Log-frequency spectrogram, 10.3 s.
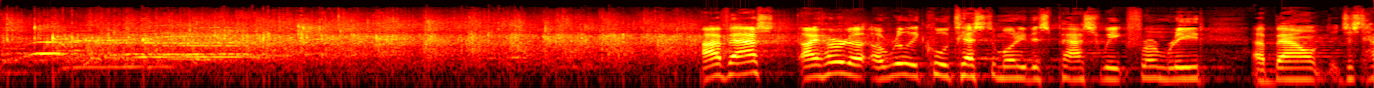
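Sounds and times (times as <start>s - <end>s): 
audience applause: 0.0s - 5.7s
speech: 5.3s - 10.3s.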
